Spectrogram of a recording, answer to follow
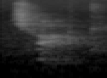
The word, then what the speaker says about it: chalk: He could smell the chalk. Now chalk is another spelling mistake here. It looks correct, chalk, but it's not spelled correctly. So chalk is C-H-A-L-K. Again, we have a silent L in that word.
